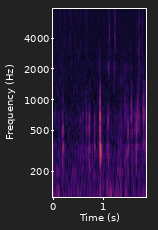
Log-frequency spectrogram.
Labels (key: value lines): label: biophony, knock croak
recorder: SoundTrap 300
